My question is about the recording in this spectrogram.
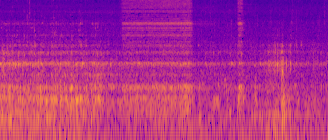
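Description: A scuba diver breathing through a regulator underwater: a gush of exhaled bubbles for about two and a half seconds, then an inhale hissing through the regulator for about a second and a half, over a faint steady tone.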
